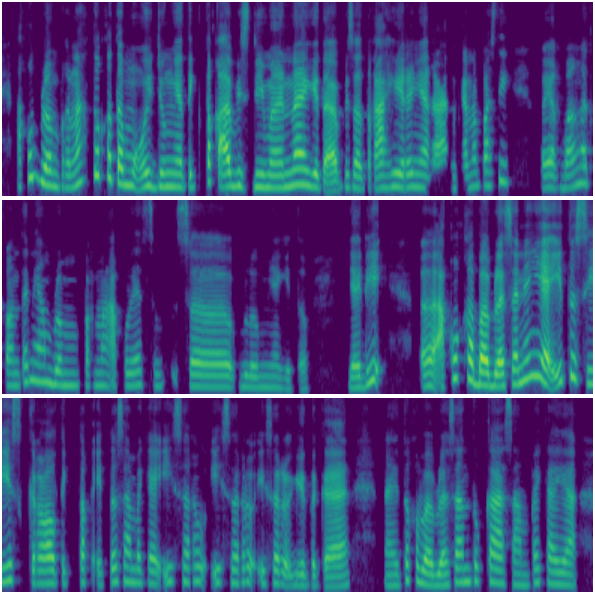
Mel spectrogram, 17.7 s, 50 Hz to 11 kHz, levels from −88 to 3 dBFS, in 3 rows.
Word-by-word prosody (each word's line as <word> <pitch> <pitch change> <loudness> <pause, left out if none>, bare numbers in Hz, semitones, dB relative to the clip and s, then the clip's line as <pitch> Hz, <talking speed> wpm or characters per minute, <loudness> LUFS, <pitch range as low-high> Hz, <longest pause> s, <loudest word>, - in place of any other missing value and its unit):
aku 375 - -1
belum 250 -4 +4
pernah 215 +5 -1
tuh 415 - +1
ketemu 275 -10 +3
ujungnya 225 -1 +1
TikTok 230 +9 -2
habis 230 0 +5
di 220 0 0
mana 215 +5 +5
gitu 220 - +3
episode 205 +6 +1
terakhirnya 210 +2 +1
kan, 155 +2 0
karena 205 +4 -4
pasti 240 +6 -5 0.3
banyak 205 -1 -2
banget 225 +8 -4
konten 210 +3 -6
yang 270 -2 -2
belum 215 -3 -4
pernah 210 0 -6
aku 205 - -10
lihat 220 +1 -6
seb 200 -2 -15 0.2
sebelumnya 185 -2 -3
gitu. 155 -1 -14 0.4
Jadi, 180 +10 0 0.4
eee, - - +2
aku 330 - 0
kebablasannya 235 - +6
ya 325 - +9
itu 335 +5 0
sih 240 -2 -1
scroll 215 -4 0
TikTok 220 +2 -6
itu 190 +4 -5
sampai 235 -3 -4
kayak 210 -2 -2
"Ih, 245 - -7
seru 245 0 -6
ih, 230 - -7
seru 225 +2 -5
ih, 205 - -7
seru," 215 -1 -2
gitu 180 0 -4
kan. 165 +2 +1 0.4
Nah 180 - -6
itu 180 +8 -7
kebablasan 225 +1 0
tuh, 250 - -5
Kak, 220 -3 +2
sampai 190 +1 -6
kayak 200 -5 -3
215 Hz, 185 wpm, -24 LUFS, 195-240 Hz, 0.4 s, ya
